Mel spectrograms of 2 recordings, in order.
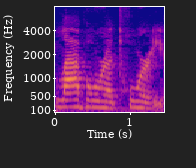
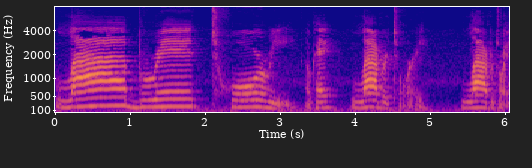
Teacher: the emphasis is right there in the front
